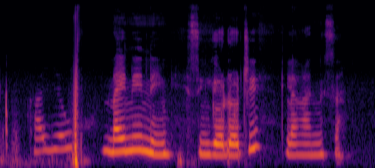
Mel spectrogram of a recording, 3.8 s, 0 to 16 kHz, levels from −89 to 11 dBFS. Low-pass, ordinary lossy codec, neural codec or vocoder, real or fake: 14.4 kHz; none; none; real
